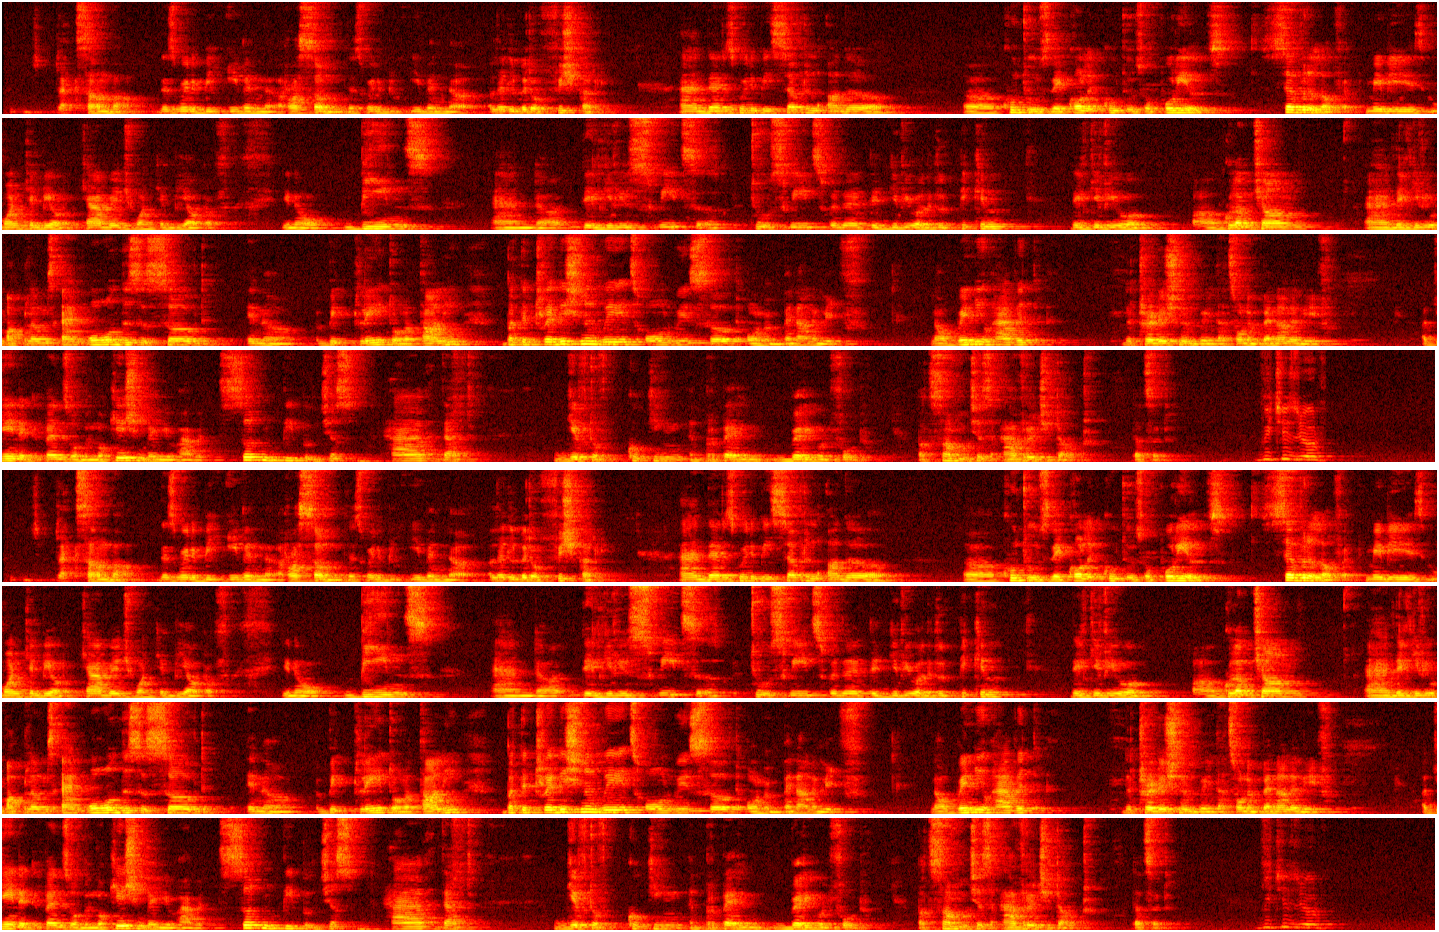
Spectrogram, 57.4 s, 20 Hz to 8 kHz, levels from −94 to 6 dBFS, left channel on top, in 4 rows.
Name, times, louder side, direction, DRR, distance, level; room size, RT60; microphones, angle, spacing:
voice 1, 0.2-6.0 6.8-8.9 9.6-12.3 12.6-18.7 19.3-21.5 21.8-24.4 25.0-25.9 26.3-27.4 28.0-37.3 38.0-39.1 39.9-42.0 42.9-47.8 48.6-51.7 52.2-54.0 54.4-54.7, right 1 dB, 20° right, 0.6 m, -25 dB
voice 2, 55.6-56.3, left 4 dB, 40° left, 0.4 m, -36 dB
9.9 x 5.0 x 8.0 m
head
